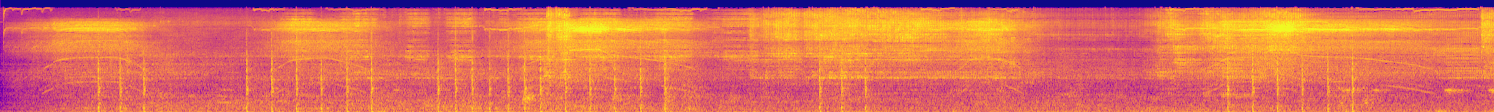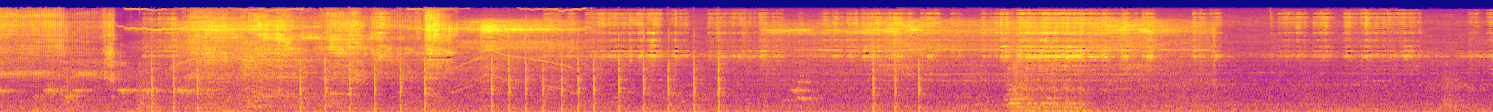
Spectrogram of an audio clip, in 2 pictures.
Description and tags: Originally put together for an audio drama for Misfit's Audio to replicate the sounds of construction taking place beneath ground level, hence the reverb.
There is also a version in the same pack without the reverb.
